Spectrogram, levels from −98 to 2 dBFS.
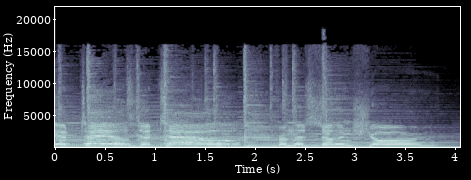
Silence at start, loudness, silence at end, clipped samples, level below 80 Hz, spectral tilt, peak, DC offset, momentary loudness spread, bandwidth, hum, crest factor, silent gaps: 0 s; -16 LUFS; 0 s; under 0.1%; -48 dBFS; -4.5 dB/octave; -2 dBFS; under 0.1%; 6 LU; 16.5 kHz; none; 14 dB; none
